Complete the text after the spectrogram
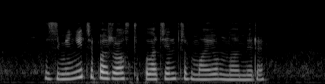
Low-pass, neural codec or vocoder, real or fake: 7.2 kHz; codec, 16 kHz, 4.8 kbps, FACodec; fake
